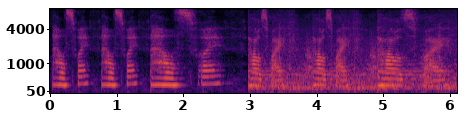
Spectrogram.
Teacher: 역시 리듬은 data 요 리듬이에요. 그래서 길이감을 house 길게 빼줘야 되고 W 주의하셔라. 그것만 신경 써도 아마 잘 나올 거예요.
